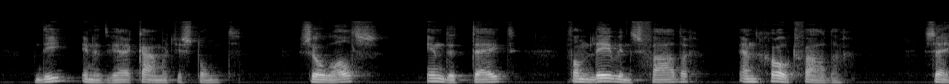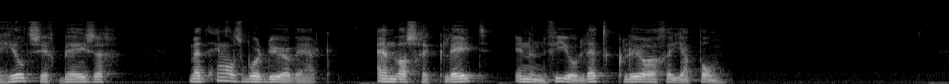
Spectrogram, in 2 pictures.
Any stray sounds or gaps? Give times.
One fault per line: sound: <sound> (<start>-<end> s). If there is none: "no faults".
no faults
